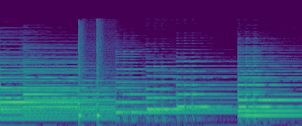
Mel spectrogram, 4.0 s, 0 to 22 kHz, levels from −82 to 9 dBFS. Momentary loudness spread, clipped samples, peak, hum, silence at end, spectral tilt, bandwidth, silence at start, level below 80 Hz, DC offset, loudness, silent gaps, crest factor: 7 LU; under 0.1%; -6 dBFS; none; 0 s; -5 dB/octave; 13 kHz; 0 s; -60 dBFS; under 0.1%; -21 LUFS; none; 14 dB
